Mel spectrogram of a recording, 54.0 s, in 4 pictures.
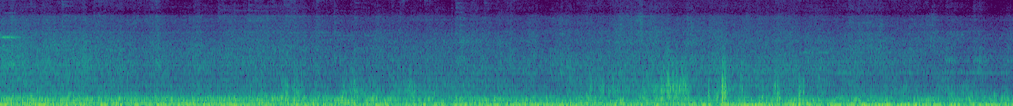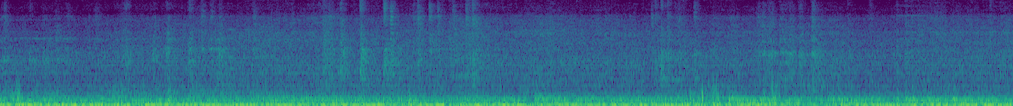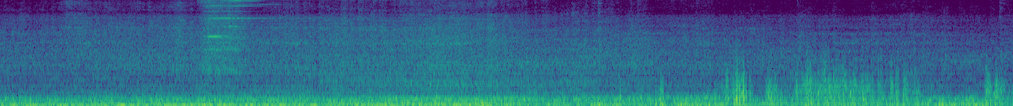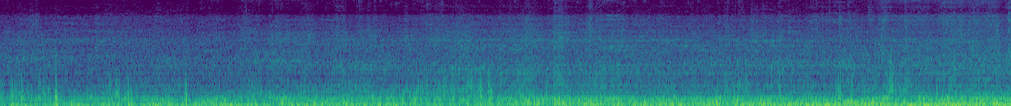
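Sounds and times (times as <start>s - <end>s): freight train wheels rumbling: 0.0s - 54.0s
high-pitched wheel squeal: 29.7s - 30.6s.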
